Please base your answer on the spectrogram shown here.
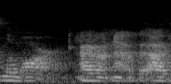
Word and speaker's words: La Mer: And I want to try the new La Mer, but I heard it's pronounced Lamar.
